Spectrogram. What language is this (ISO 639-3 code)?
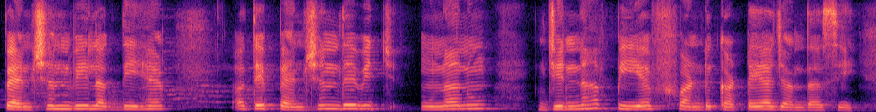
pan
